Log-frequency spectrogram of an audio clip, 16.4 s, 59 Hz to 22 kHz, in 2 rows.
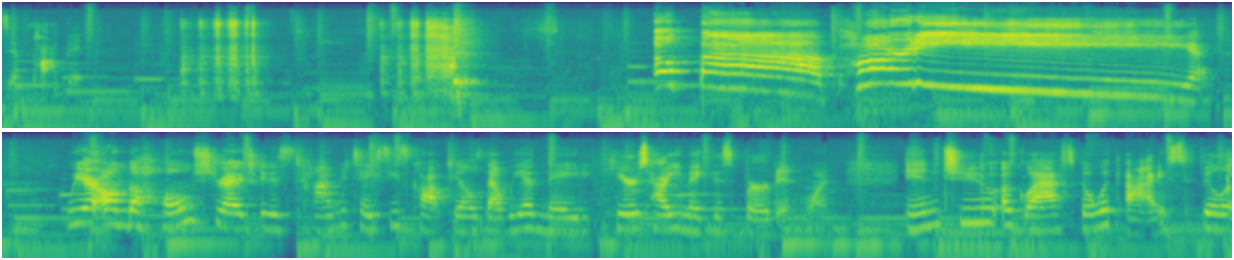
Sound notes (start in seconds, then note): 2.4 popping; 2.5 twisting cork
